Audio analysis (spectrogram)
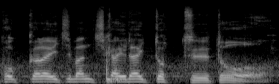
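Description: An actor playing a gruff, hot-headed rebel tough guy in a video game, with rough, blustering, slangy speech. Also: mid-range voice, very animated, a little slow, background noise. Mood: determined. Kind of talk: dramatic game cutscene acting. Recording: loud music behind the voice.

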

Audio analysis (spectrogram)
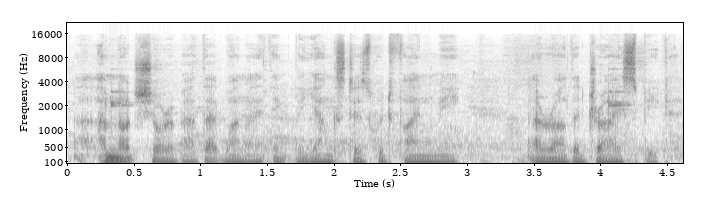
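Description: A man's voice: low-pitched, flat delivery, brisk, over music, close to an everyday voice. An actor playing a modest, mild-mannered man in an audio drama, speaking politely and a little hesitantly. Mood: mild, content.

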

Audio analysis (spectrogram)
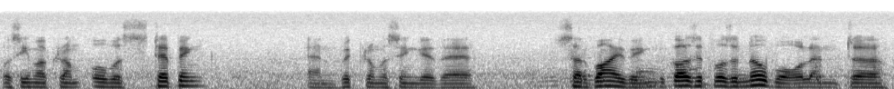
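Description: A man giving ball-by-ball cricket commentary, lifting his voice sharply when wickets fall. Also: medium pitch. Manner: excited rises on wickets, measured otherwise. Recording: noisy old broadcast tape.

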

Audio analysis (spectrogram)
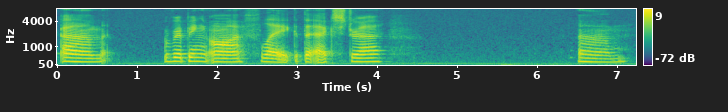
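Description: A young woman hosting a home cooking channel, walking through a recipe in a relaxed way with lots of "um" and "like". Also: lowish voice. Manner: relaxed, filler-heavy instructions with frequent "um" and "like". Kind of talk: casual recipe voice-over.

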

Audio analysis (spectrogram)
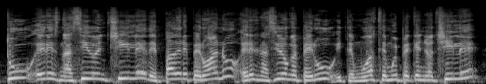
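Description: Male sports radio host, high voice, chatty and meandering. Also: a little fast. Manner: lively, rambling questions with many restarts. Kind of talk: live radio sports interview. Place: radio studio.

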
